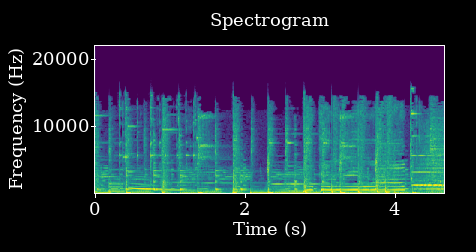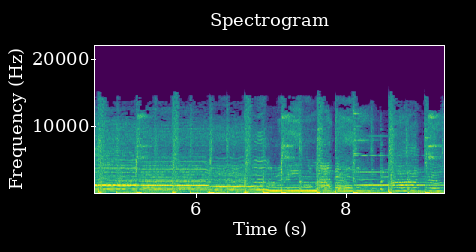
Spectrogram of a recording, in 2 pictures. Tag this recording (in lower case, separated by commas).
music, music for children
